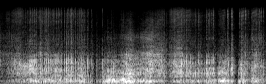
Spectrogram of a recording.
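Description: Long painted fingernails scratch and tap the textured diamond-plate lid of a closed, hollow aluminum carry case. The result is a continuous rasping, whirring scrape with a hollow metallic resonance, rising and falling in loudness as the nails move across the ridged lid, with brief taps breaking through.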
